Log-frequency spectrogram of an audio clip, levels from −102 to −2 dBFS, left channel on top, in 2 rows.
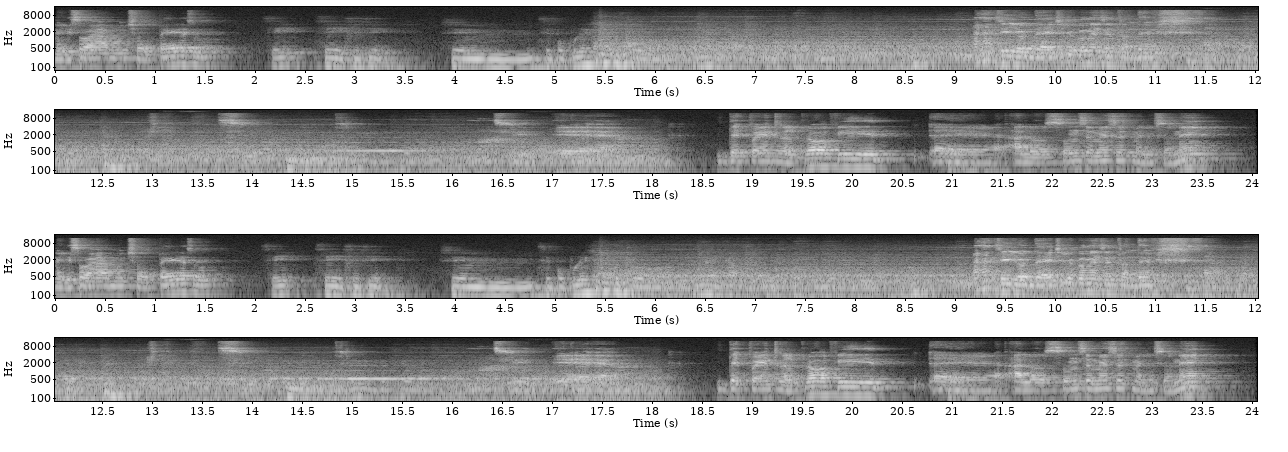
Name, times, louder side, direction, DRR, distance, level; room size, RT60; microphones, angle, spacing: voice 1, 0.0-1.5 9.2-11.6 13.0-14.1 14.8-15.0 16.4-17.7 18.7-20.3 20.8-23.5, right 1 dB, 10° right, -1 dB, 1.2 m, -24 dB
voice 2, 2.1-3.5 3.8-8.8 11.5-13.0 13.2-13.4 14.3-16.1 21.0-21.3, right 1 dB, 35° right, 0 dB, 0.7 m, -31 dB
Subway metro underground, 5.4-18.1, equal, 15° left, 1.3 m, -29 dB
12.5 x 8.1 x 2.8 m, 0.86 s
head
